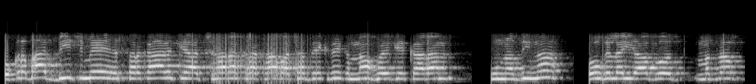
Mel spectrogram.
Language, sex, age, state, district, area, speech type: Maithili, female, 18-30, Bihar, Sitamarhi, rural, conversation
